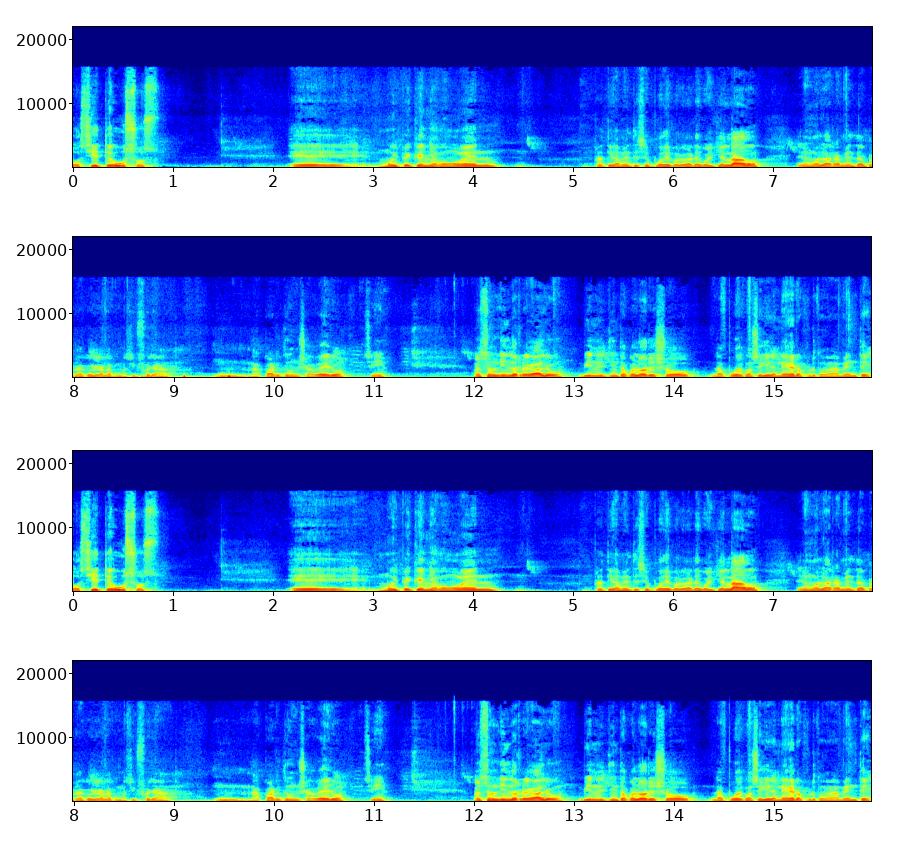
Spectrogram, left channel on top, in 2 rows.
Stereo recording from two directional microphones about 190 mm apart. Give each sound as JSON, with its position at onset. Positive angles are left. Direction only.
{"t": 0.0, "sound": "speech", "side_deg": -15}
{"t": 2.1, "sound": "speech", "side_deg": -20}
